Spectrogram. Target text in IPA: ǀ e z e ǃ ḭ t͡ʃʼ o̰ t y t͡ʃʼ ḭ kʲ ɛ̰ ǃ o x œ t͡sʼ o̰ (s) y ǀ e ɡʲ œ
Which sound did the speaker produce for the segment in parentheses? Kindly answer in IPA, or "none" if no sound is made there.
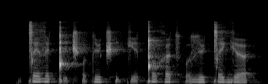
z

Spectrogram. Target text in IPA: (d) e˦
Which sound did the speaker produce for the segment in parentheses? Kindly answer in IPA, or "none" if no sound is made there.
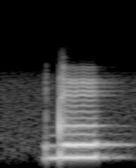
d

